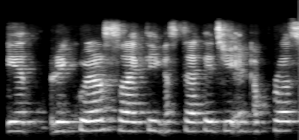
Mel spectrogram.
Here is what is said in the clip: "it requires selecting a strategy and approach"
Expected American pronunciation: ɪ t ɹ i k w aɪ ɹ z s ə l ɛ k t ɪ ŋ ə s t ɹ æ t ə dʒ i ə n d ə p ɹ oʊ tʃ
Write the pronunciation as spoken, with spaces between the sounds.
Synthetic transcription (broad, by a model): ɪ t ɹ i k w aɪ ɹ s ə ɪ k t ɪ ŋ ə s t ɹ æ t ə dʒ i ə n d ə p ɹ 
